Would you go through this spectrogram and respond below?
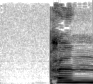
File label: "pen1", chinese pinyin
